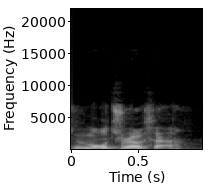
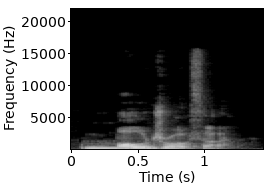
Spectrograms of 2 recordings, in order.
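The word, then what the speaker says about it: Muldrotha: You can pronounce it any way you want, but I think the real terminology is Moldrotha. – Moldrotha.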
